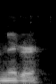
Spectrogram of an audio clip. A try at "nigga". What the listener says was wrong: Hey, don't put that R on there. No, nigga. You don't say nigger. You say nigga. Nigga.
